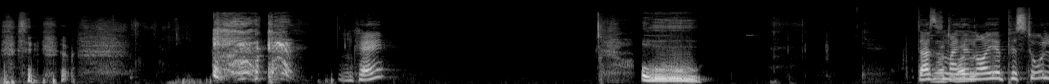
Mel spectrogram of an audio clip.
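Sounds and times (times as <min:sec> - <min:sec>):
laughter: 0:00.0 - 0:00.9
person coughing: 0:02.1 - 0:03.1
speech: 0:03.6 - 0:04.0, 0:06.4 - 0:07.1, 0:09.2 - 0:10.4.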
